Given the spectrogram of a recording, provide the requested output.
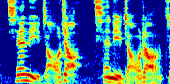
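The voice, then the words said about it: Heavy northwestern Chinese accent. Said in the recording (Chinese): “他用浓重的这个西北的口音”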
